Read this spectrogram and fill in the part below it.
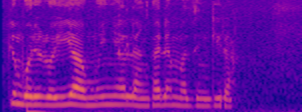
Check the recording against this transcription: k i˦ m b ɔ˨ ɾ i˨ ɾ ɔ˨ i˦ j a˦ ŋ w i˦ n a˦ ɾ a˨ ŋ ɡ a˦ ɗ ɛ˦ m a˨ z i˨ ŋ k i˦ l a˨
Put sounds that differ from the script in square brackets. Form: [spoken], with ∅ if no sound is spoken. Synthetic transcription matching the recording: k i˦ m b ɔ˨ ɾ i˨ ɾ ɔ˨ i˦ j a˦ [m] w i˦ [ɲ] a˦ [l] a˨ ŋ ɡ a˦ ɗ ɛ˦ m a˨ z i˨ ŋ [ɡ] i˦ [ɾ] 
